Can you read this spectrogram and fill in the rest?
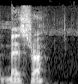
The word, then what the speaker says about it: Ymezra: Uh, Mesra, uh, which, by the way, is spelt Y M E Z R A.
